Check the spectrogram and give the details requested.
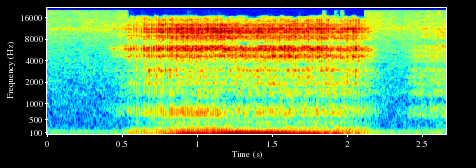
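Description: A single deep, rumbling snore lasting over a second, low and loud, against a quiet room.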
